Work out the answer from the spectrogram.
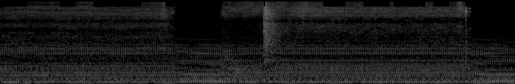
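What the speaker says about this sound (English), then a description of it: "when you just pump some of it through, it'll start to clear out the nozzle and everything" An airbrush spraying reducer through its nozzle to clear it makes a steady, quiet hiss with a faint motor hum underneath, briefly cut off twice by short pauses or clicks, and no talking.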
